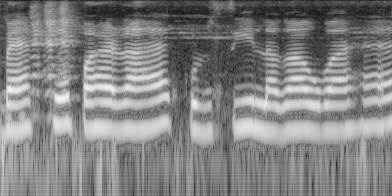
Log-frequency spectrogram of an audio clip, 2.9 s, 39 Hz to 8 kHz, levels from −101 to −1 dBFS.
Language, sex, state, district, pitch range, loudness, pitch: Hindi, female, Bihar, Katihar, 235-255 Hz, -15 LUFS, 245 Hz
